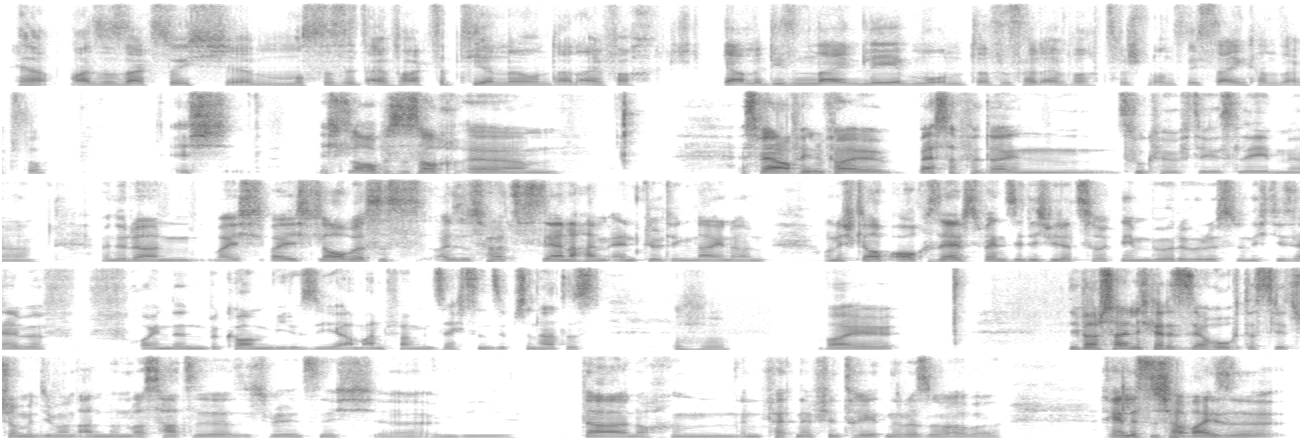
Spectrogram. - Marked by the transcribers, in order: other background noise; static; unintelligible speech; unintelligible speech; unintelligible speech; tongue click
- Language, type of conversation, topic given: German, advice, Wie gehst du mit einer plötzlichen Trennung und überwältigender Traurigkeit um?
